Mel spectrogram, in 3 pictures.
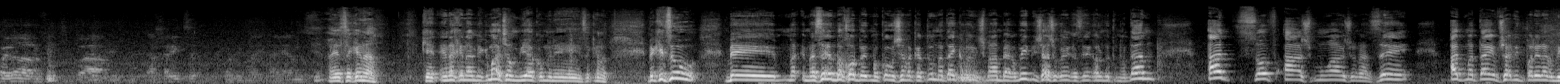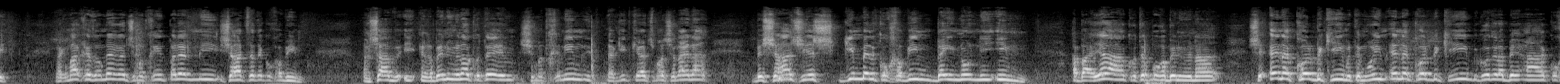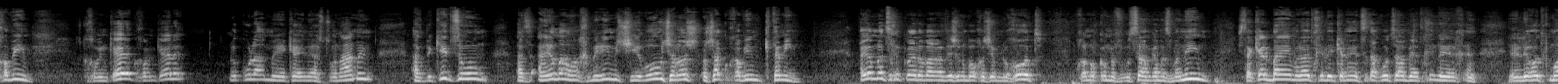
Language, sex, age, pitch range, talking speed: Hebrew, male, 30-49, 185-230 Hz, 155 wpm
